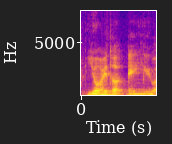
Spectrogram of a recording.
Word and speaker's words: Yoi: So it's going to be from Yoi.au, I believe that's how you pronounce the brand.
